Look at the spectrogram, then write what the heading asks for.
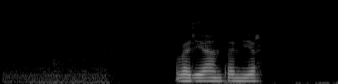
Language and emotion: Russian, neutral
